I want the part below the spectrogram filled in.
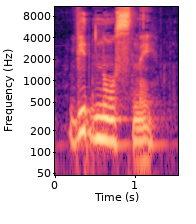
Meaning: relative
- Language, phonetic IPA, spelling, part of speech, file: Ukrainian, [ʋʲidˈnɔsnei̯], відносний, adjective, Uk-відносний.ogg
